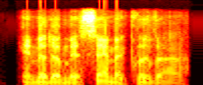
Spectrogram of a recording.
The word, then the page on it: Hemidemisemiquaver: British English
